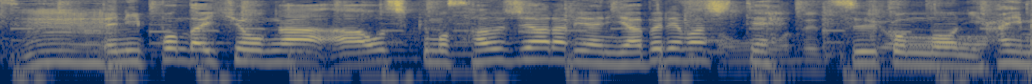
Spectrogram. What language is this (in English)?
Japanese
